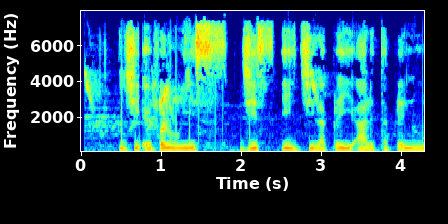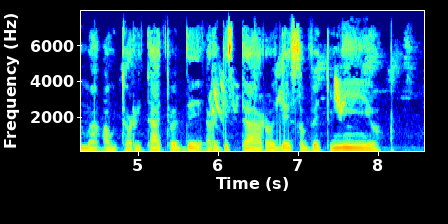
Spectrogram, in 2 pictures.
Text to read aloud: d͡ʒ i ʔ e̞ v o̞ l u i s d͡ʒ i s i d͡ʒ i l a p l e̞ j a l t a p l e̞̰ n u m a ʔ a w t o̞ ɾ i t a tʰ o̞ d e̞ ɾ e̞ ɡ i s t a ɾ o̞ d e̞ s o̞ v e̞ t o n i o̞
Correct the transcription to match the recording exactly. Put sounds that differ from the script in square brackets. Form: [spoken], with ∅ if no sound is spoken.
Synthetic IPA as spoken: d͡ʒ i ʔ e̞ v o̞ l u i s d͡ʒ i s i d͡ʒ i l a p l e̞ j a l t a p l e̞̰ n u m a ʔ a w t o̞ ɾ i t a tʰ o̞ d e̞ ɾ e̞ ɡ i s t a ɾ o̞ d e̞ s o̞ v e̞ t [u] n i o̞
